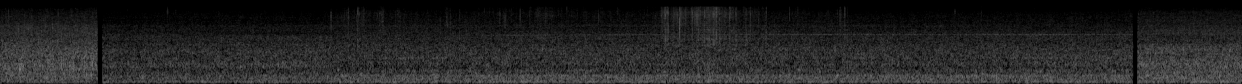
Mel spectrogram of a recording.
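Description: A small fire crackles and hisses.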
